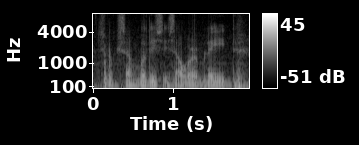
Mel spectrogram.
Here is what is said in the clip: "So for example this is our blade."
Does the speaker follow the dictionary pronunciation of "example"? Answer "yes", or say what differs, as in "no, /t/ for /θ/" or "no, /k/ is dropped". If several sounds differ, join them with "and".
no, /s/ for /z/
